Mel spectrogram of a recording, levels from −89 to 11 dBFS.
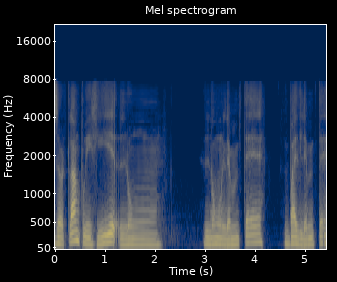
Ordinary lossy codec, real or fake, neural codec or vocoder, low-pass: none; fake; codec, 16 kHz, 0.7 kbps, FocalCodec; none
